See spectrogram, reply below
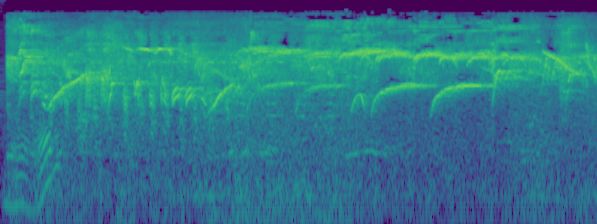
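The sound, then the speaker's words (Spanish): Many birds call and chirp at once outdoors in Santiago del Estero, a dense chorus of rising whistled notes and quick tweets layered over a steady background hiss, fairly loud throughout. “Escuché muchas aves y también escuché, o sea, cómo las personas también se pueden conectar con las aves.”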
